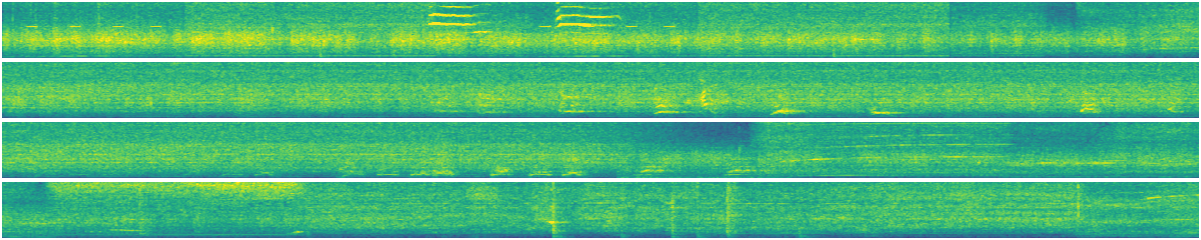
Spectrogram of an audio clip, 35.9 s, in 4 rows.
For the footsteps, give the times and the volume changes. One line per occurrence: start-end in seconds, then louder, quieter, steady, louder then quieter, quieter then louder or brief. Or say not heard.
not heard.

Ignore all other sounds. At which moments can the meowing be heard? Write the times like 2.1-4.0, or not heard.
3.1-4.7.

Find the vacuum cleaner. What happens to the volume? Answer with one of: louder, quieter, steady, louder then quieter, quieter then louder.
steady.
